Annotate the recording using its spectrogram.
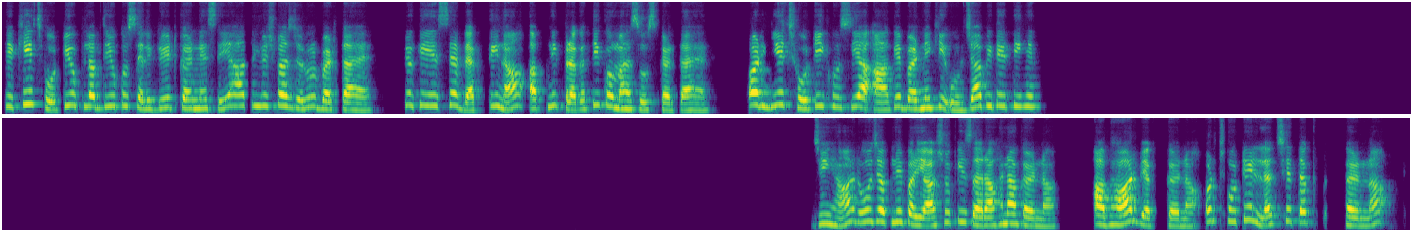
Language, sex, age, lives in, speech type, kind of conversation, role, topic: Hindi, female, 20-24, India, read, expert-assistant, expert, क्या यह मिथक है कि करियर बदलना एक असफलता मानी जाती है?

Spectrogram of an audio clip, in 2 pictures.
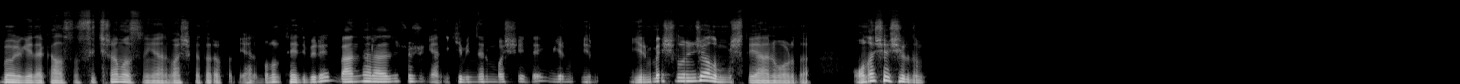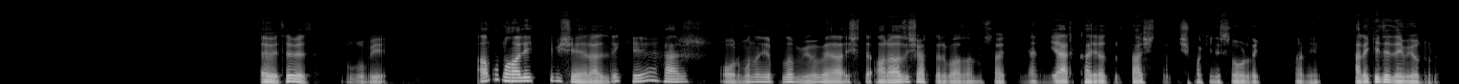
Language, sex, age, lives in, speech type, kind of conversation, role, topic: Turkish, male, 35-39, Germany, conversation, unstructured, none, Medyanın korku yaratma gibi bir amacı var mı?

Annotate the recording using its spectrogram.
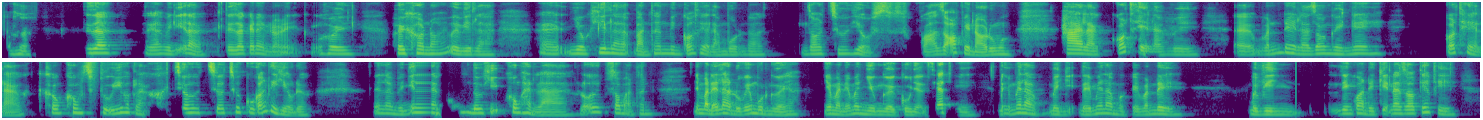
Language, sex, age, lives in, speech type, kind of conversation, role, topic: Vietnamese, male, 20-24, Vietnam, conversation, unstructured, none, Bạn tiếp cận việc phát triển kỹ năng giao tiếp như thế nào?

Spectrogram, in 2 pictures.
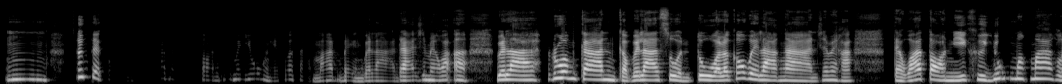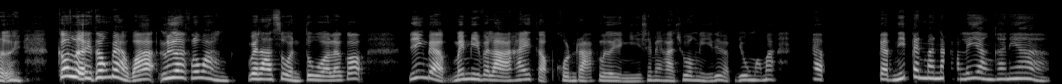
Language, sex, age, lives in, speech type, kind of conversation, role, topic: Thai, female, 45-49, Thailand, conversation, advice, advisor, ทำไมฉันถึงไม่มีเวลาได้อยู่กับครอบครัวหรือคนรักมากพอ?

